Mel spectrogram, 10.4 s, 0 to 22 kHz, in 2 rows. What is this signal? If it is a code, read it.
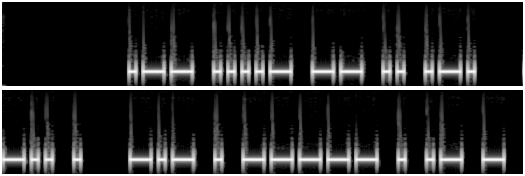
Morse code, heard as a keyed tone, about 17 wpm, 700 Hz. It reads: W4MIR DE KE0EAT
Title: USA Callsign DE Callsign 17wpm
